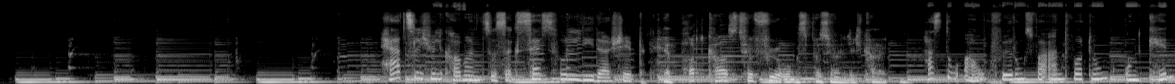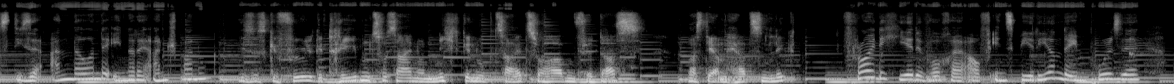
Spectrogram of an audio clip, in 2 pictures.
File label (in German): Intro Sprache no drums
